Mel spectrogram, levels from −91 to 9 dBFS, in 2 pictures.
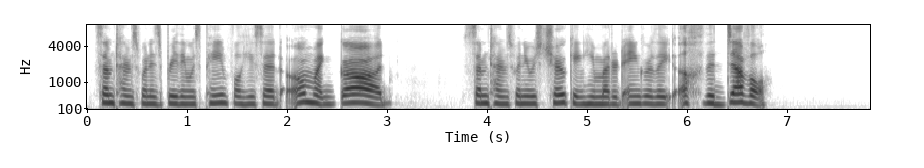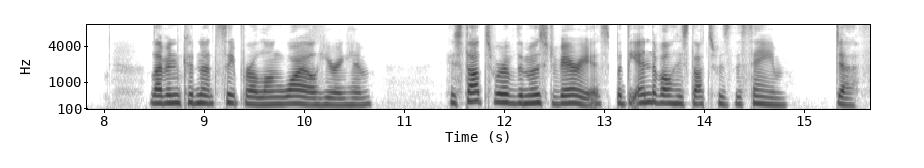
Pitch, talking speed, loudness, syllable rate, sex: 220 Hz, 190 wpm, -21 LUFS, 5.8 syllables/s, female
